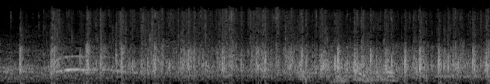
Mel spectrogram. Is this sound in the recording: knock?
no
